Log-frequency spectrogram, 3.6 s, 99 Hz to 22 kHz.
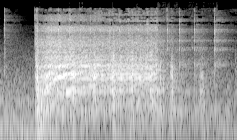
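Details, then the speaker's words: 1974 John Deere 140 H3 with replacement engine from parts tractor, points uncleaned: starter spins the engine for a couple of seconds without a single firing, then winds down; no spark, coil getting power, governor found loose. "No spark."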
